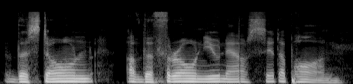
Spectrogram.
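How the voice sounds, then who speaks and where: A man's voice: mid-range voice, takes it slowly, dark tone, dry recording, studio quality. A man co-hosting a podcast, laid-back and slangy with easy enthusiasm. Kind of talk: casual podcast chat.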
